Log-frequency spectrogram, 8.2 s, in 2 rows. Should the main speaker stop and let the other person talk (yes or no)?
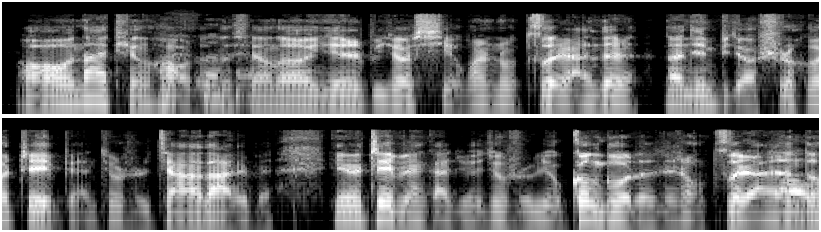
yes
